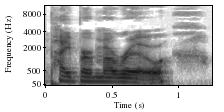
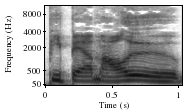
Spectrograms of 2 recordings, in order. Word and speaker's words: Piper Maru: Um, also, if they didn't, if they had not said, it, um, if they had not said Piper Maru, I definitely would have tried to pronounce it like Pipe Malou because they're French.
